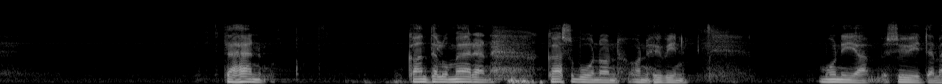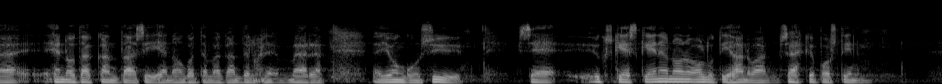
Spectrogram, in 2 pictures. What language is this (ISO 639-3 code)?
fin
